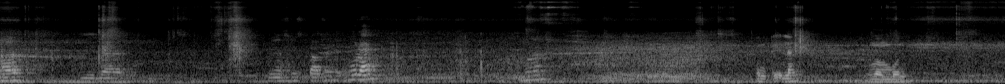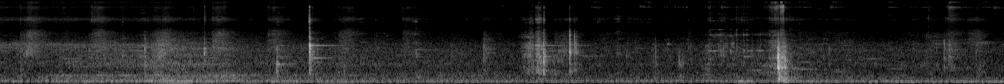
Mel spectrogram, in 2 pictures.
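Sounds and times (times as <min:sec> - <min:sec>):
objects knocking and clinking: 0:15.2 - 0:18.6.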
